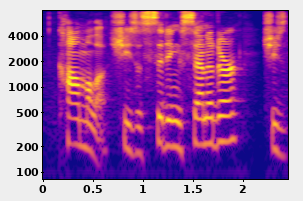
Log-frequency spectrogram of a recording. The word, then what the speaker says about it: Kamala: of mispronouncing her first name her name is pronounced kamala not kamala not camilla it's kamala she's a sitting senator she's the first woman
